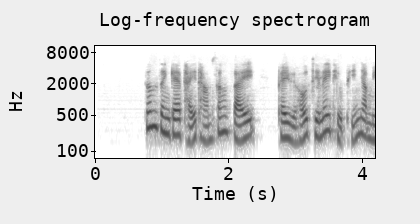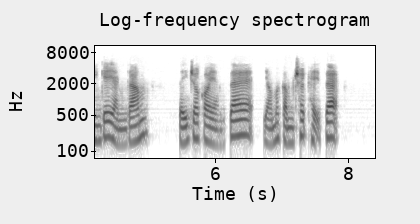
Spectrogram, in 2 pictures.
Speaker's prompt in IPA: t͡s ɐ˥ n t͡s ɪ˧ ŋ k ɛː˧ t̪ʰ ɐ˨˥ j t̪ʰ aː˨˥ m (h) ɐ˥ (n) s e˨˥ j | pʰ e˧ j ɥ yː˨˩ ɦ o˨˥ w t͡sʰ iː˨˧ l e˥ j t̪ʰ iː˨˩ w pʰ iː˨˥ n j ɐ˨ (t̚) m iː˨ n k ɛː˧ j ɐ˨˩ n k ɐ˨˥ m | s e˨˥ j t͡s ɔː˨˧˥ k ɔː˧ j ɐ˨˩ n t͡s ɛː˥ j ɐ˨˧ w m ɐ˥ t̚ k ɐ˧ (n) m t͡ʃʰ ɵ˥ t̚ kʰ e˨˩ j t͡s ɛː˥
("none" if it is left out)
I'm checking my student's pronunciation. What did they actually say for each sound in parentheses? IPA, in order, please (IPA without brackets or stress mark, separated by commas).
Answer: s, ŋ, p̚, none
